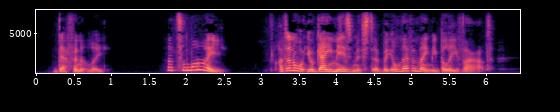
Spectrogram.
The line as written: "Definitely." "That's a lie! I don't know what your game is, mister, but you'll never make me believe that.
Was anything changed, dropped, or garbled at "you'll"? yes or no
no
